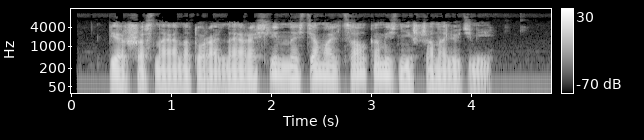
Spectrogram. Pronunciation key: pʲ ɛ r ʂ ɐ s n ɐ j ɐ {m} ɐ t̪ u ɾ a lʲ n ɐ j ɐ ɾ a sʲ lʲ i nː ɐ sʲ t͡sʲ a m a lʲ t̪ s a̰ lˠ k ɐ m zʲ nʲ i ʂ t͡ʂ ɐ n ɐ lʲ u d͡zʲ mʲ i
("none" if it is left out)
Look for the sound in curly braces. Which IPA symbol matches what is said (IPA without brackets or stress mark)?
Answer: n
